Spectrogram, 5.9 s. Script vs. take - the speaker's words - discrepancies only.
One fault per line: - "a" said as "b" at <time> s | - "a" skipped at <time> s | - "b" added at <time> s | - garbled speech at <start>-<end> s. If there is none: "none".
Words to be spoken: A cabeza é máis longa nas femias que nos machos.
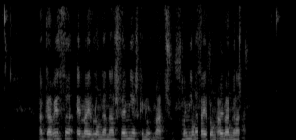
- garbled speech at 3.6-4.9 s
